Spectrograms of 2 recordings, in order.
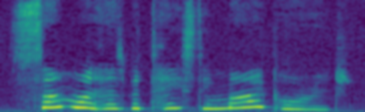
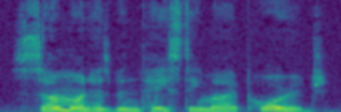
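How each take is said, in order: First: It is said in a little baby voice. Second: It is said in a great big voice.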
